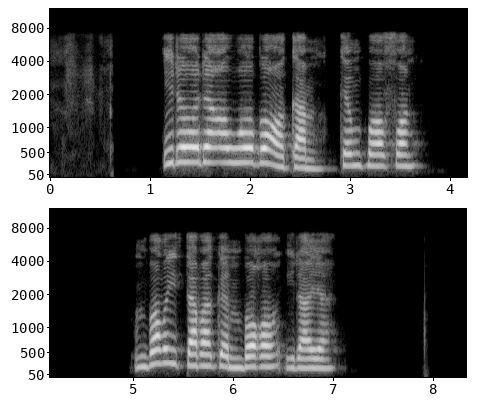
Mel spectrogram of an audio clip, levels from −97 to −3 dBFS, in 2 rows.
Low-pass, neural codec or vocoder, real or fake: 7.2 kHz; codec, 16 kHz, 4 kbps, FunCodec, trained on LibriTTS, 50 frames a second; fake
